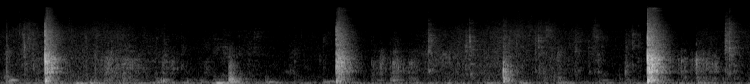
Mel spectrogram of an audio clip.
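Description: A plastic water bottle flipped onto a skateboard deck on a tiled floor. It lands with sharp knocks, five of them spread apart, the loudest about six and a half seconds in.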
